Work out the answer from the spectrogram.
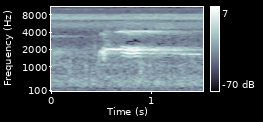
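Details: Tanimbar eclectus giving a high-pitched, ear-splitting scream: one drawn-out, slightly wavering harmonic note about a second long, loudest near its start, over a steady high insect hum.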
